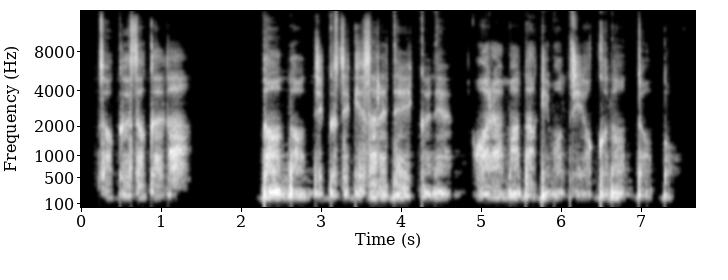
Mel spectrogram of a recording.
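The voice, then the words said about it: Whispering. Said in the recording (Japanese): “こうやってささやきかけるだけで”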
